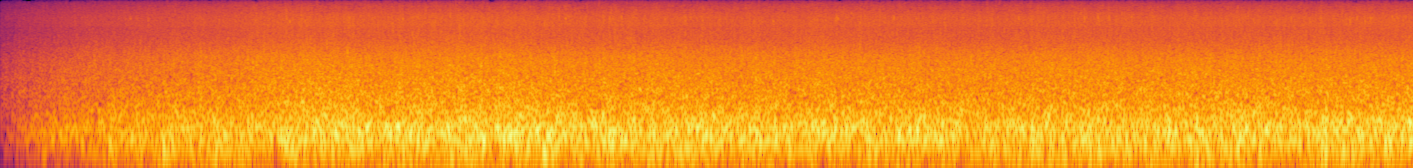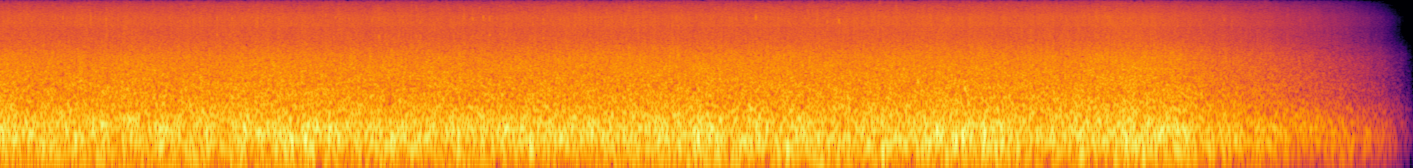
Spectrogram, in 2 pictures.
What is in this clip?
Water Flood enhanced
Multiple recordings of the Jordon River layered and stereo inhanced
